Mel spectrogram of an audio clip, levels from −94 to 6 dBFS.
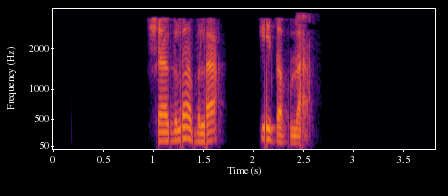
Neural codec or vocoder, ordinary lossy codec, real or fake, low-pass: none; MP3, 24 kbps; real; 3.6 kHz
